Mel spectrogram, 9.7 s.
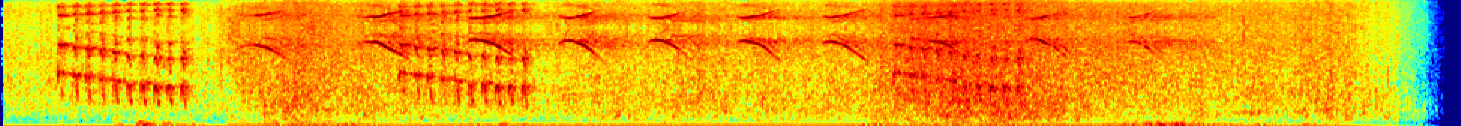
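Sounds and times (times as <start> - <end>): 
dolphin: 0.4 - 8.3.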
